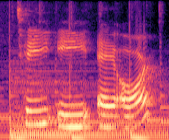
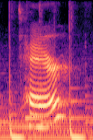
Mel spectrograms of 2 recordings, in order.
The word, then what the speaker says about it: tear: An example would be the word T-E-A-R. So we have tear. I tear a piece of paper, and then we have tear, like there is a tear falling down your cheek. So they're spelt exactly the same way, but they have a different pronunciation.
